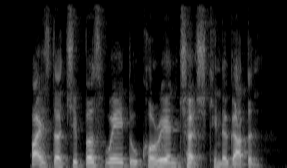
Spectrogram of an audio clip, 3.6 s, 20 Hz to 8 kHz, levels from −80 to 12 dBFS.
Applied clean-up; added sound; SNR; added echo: neural mask model DeepFilterNet 3.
